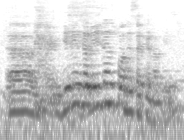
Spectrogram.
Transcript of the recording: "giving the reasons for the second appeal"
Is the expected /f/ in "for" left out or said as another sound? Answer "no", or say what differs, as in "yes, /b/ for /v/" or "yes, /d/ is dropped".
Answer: yes, /p/ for /f/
